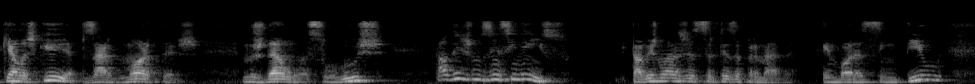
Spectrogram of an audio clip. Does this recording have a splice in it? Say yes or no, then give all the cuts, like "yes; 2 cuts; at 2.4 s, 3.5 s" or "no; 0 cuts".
no; 0 cuts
